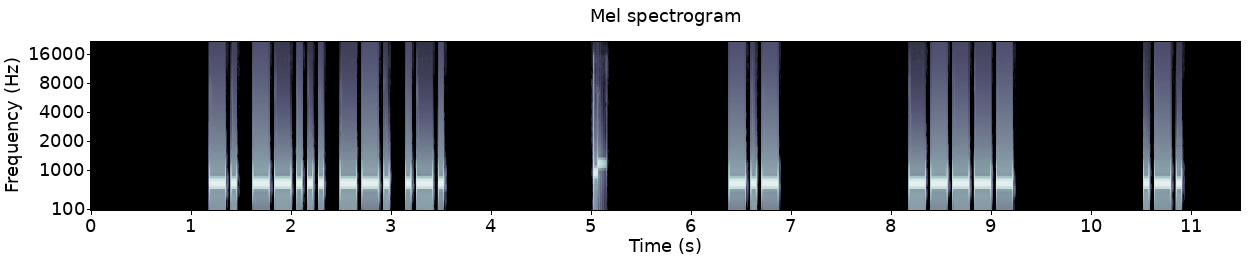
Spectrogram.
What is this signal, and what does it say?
Morse code, heard as a keyed tone, about 22 wpm, spaced as for 11 wpm, 700 Hz. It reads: N7GR K0R
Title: USA Call Signs - 4 Characters - 8x Character Spacing - 22wpm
